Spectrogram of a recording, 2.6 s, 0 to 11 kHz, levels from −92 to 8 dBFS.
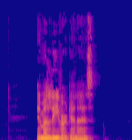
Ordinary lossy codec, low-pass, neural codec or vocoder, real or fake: MP3, 48 kbps; 9.9 kHz; none; real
